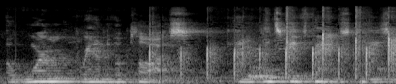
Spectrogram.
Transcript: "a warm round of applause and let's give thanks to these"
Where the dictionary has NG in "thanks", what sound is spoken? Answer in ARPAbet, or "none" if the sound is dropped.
NG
